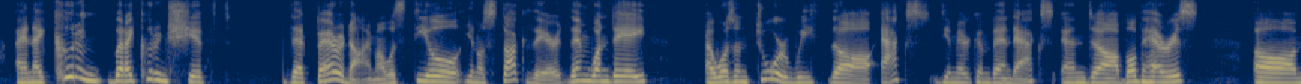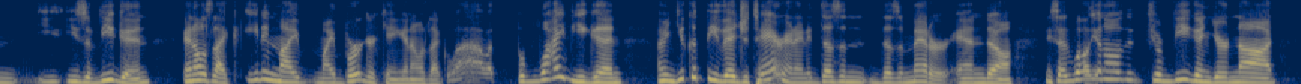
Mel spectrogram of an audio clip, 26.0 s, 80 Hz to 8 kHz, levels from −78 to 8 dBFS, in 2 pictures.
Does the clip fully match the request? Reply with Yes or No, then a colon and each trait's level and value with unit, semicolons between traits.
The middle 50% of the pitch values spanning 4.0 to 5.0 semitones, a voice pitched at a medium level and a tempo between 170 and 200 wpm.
Yes: average, 4.4 semitones; medium, 175 Hz; average, 185 wpm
